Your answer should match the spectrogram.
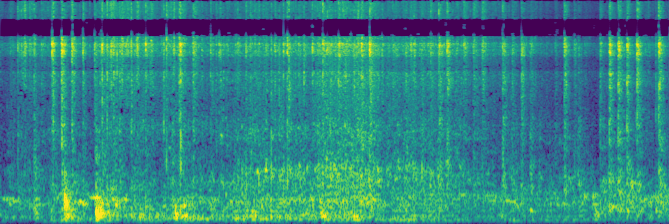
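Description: Domestic pigeons cooing in a loft, with scattered light clicks and scuffling from the birds.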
